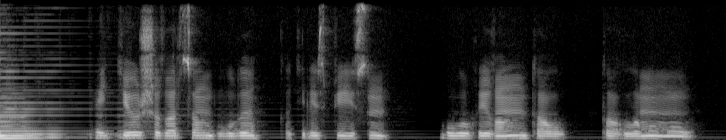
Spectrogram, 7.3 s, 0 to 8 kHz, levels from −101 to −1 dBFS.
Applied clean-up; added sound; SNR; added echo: neural mask model RNNoise.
